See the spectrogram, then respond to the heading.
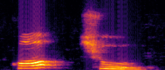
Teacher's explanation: Vocês repararam que o CH, eu estou soltando o ar nele, porque ele é aspirado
